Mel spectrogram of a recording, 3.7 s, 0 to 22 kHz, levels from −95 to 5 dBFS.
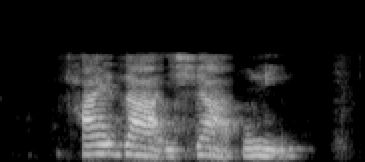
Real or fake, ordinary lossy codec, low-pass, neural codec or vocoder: fake; AAC, 24 kbps; 5.4 kHz; codec, 16 kHz, 4 kbps, FreqCodec, larger model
